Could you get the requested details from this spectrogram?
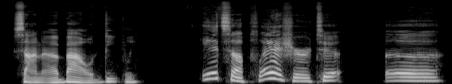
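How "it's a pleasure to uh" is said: halting, higher-pitched greeting that stalls; awkward, struggling. A narrator's reading. Officer introduced to Amelia, awkward and struggling. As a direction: start high, then falter into a hesitation. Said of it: "she struggled".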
